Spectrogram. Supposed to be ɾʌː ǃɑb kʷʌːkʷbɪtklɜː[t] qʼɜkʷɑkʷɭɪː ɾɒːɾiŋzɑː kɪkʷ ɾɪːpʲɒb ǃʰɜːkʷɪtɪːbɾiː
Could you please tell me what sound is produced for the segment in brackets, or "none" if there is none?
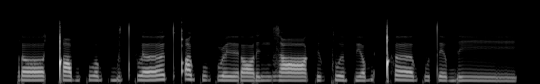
t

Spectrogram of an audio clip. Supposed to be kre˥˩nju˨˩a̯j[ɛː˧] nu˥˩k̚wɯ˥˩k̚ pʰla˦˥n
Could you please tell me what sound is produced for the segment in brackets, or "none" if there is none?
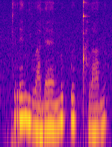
ɛː˧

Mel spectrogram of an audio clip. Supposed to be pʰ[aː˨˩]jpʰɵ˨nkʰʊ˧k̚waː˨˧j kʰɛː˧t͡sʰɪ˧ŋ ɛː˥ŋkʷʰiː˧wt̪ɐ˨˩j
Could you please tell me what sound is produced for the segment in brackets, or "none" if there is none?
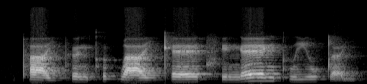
aː˨˩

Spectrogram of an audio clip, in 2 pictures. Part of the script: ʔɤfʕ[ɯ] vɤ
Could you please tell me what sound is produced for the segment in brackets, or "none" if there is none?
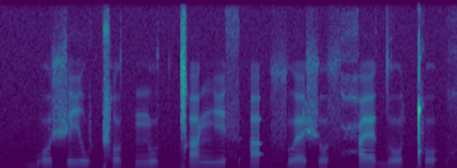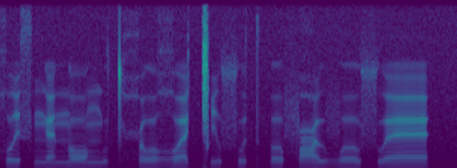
ɯ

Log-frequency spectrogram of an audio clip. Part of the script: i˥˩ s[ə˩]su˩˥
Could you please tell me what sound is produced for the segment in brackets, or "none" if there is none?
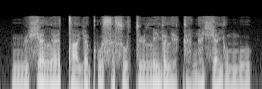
ə˩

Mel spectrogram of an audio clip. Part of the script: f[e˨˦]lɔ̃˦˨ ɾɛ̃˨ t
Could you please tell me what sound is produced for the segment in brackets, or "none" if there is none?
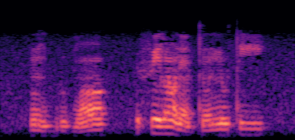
e˦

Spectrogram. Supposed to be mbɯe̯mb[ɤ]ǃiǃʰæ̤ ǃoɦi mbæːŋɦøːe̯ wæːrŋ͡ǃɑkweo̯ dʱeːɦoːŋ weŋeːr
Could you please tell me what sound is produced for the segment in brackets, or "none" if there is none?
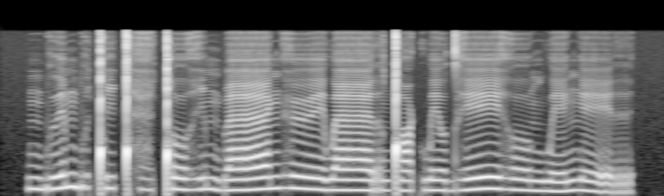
ɯ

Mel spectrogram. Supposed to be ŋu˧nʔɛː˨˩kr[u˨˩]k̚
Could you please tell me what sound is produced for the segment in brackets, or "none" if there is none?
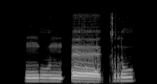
u˥˩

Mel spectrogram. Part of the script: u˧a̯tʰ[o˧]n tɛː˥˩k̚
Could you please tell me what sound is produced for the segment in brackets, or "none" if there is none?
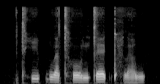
oː˧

